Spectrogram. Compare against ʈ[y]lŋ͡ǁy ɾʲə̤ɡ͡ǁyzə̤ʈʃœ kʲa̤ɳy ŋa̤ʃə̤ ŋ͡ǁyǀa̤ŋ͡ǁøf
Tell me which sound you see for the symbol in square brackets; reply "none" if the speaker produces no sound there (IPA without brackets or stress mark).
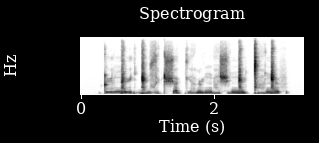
y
